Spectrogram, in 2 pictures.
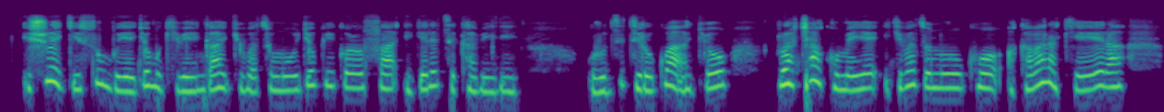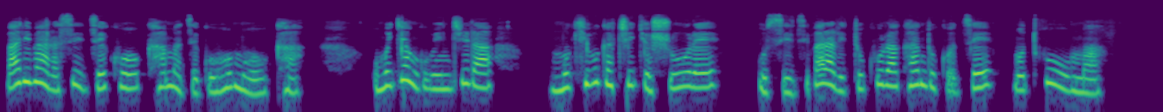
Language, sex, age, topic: Rundi, female, 25-35, education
